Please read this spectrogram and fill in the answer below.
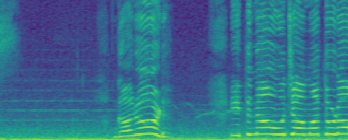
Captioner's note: hissss; worried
